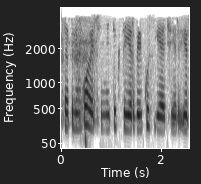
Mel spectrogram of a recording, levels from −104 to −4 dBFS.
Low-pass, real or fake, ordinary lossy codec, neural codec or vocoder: 3.6 kHz; real; MP3, 24 kbps; none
